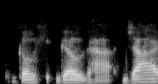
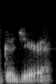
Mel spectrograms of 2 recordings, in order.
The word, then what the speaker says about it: Gojira: I feel like Gojira kind of struggled with that too when people started seeing their name years ago, like go Ja, you know, it's like, but now everyone knows Gojira.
